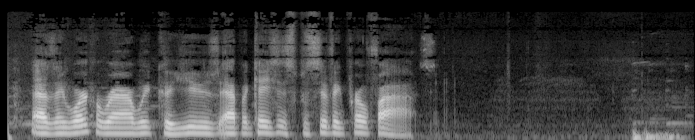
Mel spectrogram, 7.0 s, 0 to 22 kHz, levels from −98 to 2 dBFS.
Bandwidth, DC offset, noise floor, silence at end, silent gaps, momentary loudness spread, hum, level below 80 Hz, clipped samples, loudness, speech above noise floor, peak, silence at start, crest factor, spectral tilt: 16 kHz; under 0.1%; -59 dBFS; 0.1 s; none; 18 LU; none; -42 dBFS; under 0.1%; -20 LUFS; 39 dB; -4 dBFS; 0.1 s; 18 dB; -6.5 dB/octave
